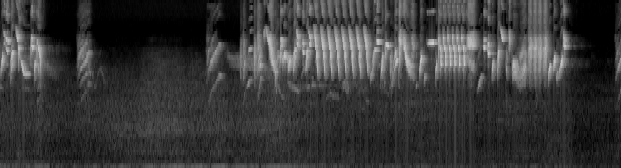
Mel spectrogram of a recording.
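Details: Pet European goldfinch sharing space with a hybrid bird; a few sharp chirps, a short lull, then a long lively phrase of buzzy trills and fast repeated notes.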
